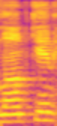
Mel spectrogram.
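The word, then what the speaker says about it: Lumpkin: um in special education uh in Lumpin and Lumpin. Is that right? Did I say it right? Yes, ma'am. In Lumpin and White counties in Georgia.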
